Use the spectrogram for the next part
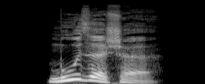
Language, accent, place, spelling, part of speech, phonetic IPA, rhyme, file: German, Germany, Berlin, musische, adjective, [ˈmuːzɪʃə], -uːzɪʃə, De-musische.ogg
- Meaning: inflection of musisch: 1. strong/mixed nominative/accusative feminine singular 2. strong nominative/accusative plural 3. weak nominative all-gender singular 4. weak accusative feminine/neuter singular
